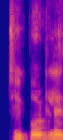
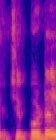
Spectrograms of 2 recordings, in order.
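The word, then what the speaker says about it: chipotle: चिपोटले seasoning, या कुछ चिपोटल, कुछ जन प्रोनाउंस करते हैं उसको चिपोटल, या कुछ जन उसको चिपोटले बोलते हैं।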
